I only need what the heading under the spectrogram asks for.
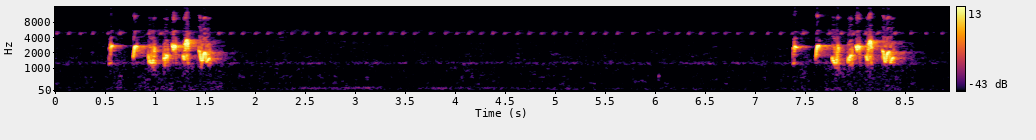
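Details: Red-whiskered bulbul singing a short, fast-opening song phrase in the 'dok taeng' style. Two bursts of varied warbled and whistled notes are about seven seconds apart, with silence between and a faint steady high ticking throughout.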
